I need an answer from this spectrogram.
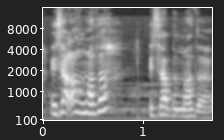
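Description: A woman's voice: sits high, lively intonation, quick pace, music in the background. A woman playing a video game, gushing, gasping and exclaiming with delight as she comments. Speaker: gaming video host. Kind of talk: let's play commentary.

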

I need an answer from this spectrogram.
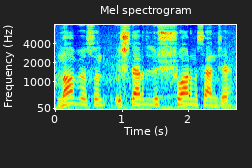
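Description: Man, casual vlog interviewer, outdoor action-camera sound with clear street noise. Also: high voice, moderate pace. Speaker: courier vlogger and interviewer. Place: outdoors on city pavements. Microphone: action camera worn by speaker.

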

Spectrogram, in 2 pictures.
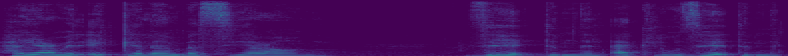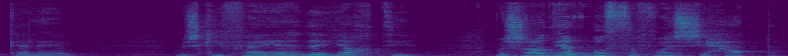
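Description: A woman's voice: mid-range voice, quick pace, natural voice. A woman with an Egyptian accent playing a frustrated, complaining wife who longs for a child in a TV drama. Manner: complaining, reproachful. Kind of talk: TV series acting.

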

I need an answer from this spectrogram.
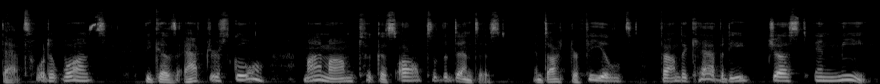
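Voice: mid-range voice, very animated, unhurried, vocal fry, darkish tone, husky, dry recording. A storybook narrator reading aloud expressively as a grumpy young boy, with dramatic, emphatic phrasing.

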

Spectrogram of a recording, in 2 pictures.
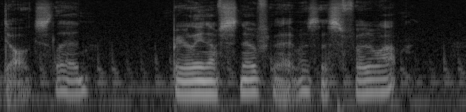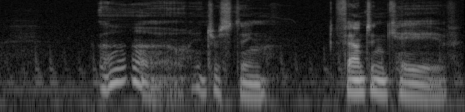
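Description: Slow, gravelly-voiced man with wry asides. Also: mid-range voice, expressive, darkish tone, slight background noise. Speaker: channel host. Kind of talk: casual commentary on old photos.

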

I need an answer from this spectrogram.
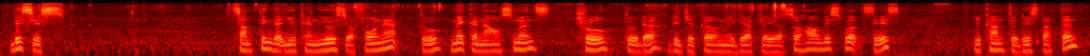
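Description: In an indoor office room with a table, a man casually walks through a product demo, plainly explaining each step. His voice is fairly low and dark, with slight background noise.

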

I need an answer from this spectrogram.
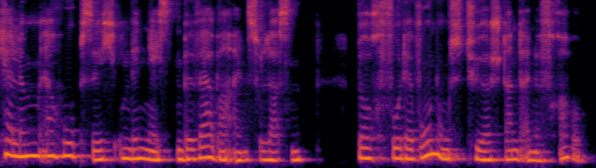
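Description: A woman author reading her own novel aloud in an unhurried, even manner. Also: on the low side, breathy edge. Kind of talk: book reading.

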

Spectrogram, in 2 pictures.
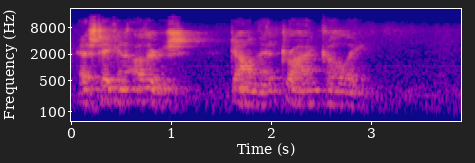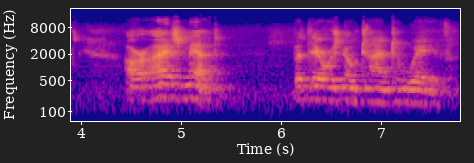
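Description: Older woman, very slow deliberate poetry reading, pauses between phrases, echoey room, distant mic. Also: fairly low pitch. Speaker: open mic poet. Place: library meeting room, at a podium. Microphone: podium mic, far camera. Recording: echoey room from far off, faint hiss.

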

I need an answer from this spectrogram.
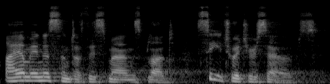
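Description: Middle-aged clergyman with medium-pitched voice. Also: very animated, moderate pace. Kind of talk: formal scripted scripture reading. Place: indoors.

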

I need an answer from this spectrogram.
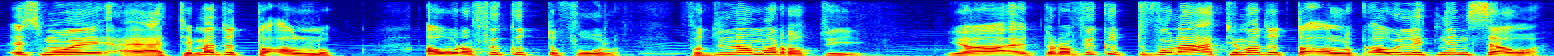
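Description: A male YouTuber with an Egyptian accent narrates pack openings in a video game with excitement, shouting and replying to the game. His voice sits high, and the recording has no room sound.

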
